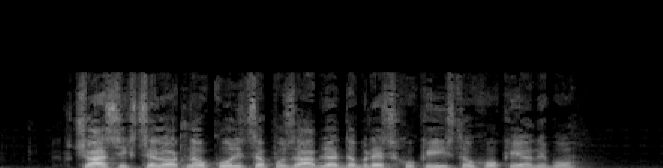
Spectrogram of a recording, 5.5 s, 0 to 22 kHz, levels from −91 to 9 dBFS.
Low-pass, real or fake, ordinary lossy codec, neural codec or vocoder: 19.8 kHz; real; AAC, 32 kbps; none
